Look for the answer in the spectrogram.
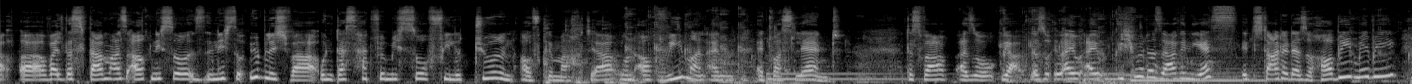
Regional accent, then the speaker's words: Mumbai, Maharashtra, India; Ich bin in Indien, in Mumbai aufgewachsen, Ende 80er, Anfang 90er.

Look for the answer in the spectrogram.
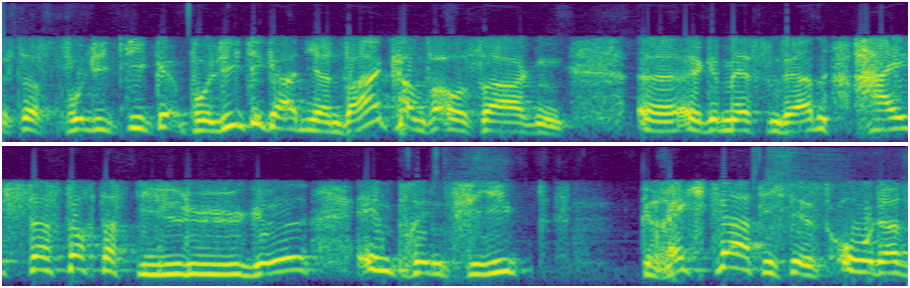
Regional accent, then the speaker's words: Düsseldorf, North Rhine-Westphalia, Germany; ich bin ein Westdeutscher, der seit 20 Jahren, ich bin Düsseldorfer aus Unterrad und wohne seit 20 Jahren im Osten

